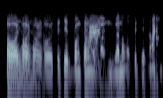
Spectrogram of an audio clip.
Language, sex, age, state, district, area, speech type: Santali, male, 30-45, Odisha, Mayurbhanj, rural, conversation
